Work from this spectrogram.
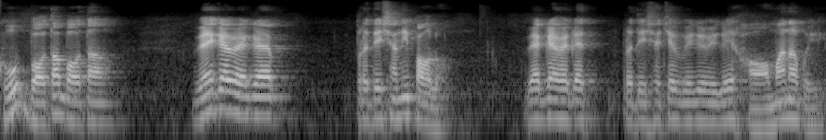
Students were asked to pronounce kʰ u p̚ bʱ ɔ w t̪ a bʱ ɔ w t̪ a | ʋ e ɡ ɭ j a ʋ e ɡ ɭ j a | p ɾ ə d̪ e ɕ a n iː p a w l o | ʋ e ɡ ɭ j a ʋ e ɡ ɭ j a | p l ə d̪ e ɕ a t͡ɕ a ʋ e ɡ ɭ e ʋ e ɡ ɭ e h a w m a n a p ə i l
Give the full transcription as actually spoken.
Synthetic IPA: kʰ uː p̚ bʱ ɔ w t̪ a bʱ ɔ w t̪ a | ʋ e ɡ ɭ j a ʋ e ɡ ɭ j a | p ɾ ə d̪ e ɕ a n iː p a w l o | ʋ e ɡ ɭ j a ʋ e ɡ ɭ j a | p ɾ ə d̪ e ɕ a t͡ɕ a ʋ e ɡ ɭ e ʋ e ɡ ɭ e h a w m a n a p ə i l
